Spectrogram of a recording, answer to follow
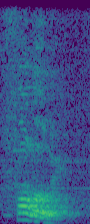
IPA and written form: ˈfɒləʊɪŋ (following)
